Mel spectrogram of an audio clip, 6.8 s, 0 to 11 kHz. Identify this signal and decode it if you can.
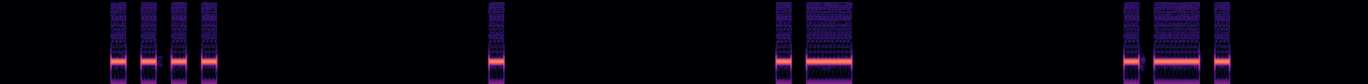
Morse code, heard as a keyed tone, about 16 wpm, spaced as for 5 wpm, 800 Hz. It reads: HEAR
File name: Alphabetical / Alphabetical mp3s / Hs @5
